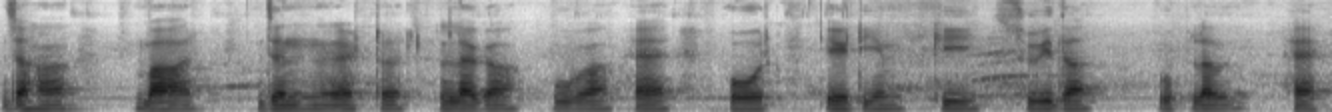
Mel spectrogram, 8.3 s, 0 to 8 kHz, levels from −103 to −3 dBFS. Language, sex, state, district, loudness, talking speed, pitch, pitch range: Hindi, male, Rajasthan, Churu, -23 LUFS, 85 wpm, 105 Hz, 100-105 Hz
